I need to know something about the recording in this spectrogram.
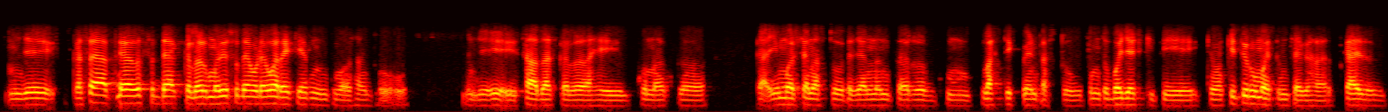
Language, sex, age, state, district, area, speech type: Marathi, male, 30-45, Maharashtra, Osmanabad, rural, conversation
